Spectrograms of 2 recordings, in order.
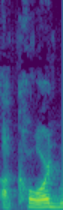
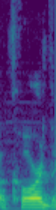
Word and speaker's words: Accord: You have this 9-hole course in I believe it's pronounced Accord, New York. It's spelled like Accord the car.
